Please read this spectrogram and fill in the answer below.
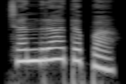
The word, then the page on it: ಚಂದ್ರಾತಪ: candrātapa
